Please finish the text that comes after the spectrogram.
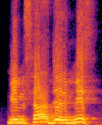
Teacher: জিহ্বার আগা বের করে দিন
